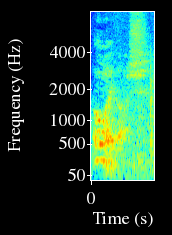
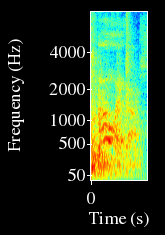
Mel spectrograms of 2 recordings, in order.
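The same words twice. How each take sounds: First: Breathless whispered oh my gosh; whispered gasp. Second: Said in the usual way. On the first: Real, not acted. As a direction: whisper it in sudden alarm. Bed sinking, panicked under breath.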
